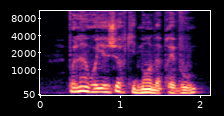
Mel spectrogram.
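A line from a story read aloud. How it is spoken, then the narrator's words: Grumpy exclamation. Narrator (French): s'écria-t-elle de sa voix grognonne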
